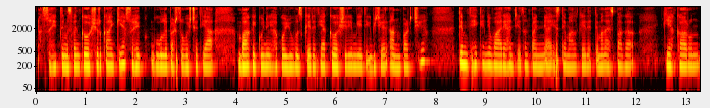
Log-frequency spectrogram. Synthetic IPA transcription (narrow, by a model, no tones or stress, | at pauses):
suɦit̪imispɐnʲkəːʃiɾkãːnkiɐ̃suɦi | ɡuːlɨpʲɐʈʰsuʋɐʃt͡ʃʰit̪ʰjaːbaːkɐkuniɦɐkoːjuːzkəɾʲɐt̪ʰjaːkəːʃiɾimjet̪ikbʱit͡ʃeːɾʲʔɐnpɐɽt͡ʃʰit̪imt̪iɦekʲɐnʲd͡ʒiʋaːɾʲiɦɐnʲt͡ʃit̪ʰɐnpɐnʲːia̰ːḭst̪eːmaːlkəɾʲɐt̪̚t̪ːimɐnaːspɐɡa | kiɐ̃kaːɾun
